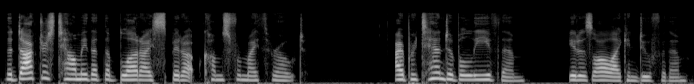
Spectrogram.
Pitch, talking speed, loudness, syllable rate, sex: 205 Hz, 235 wpm, -21 LUFS, 5.8 syllables/s, female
